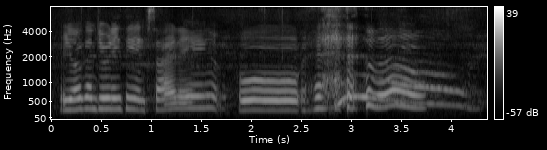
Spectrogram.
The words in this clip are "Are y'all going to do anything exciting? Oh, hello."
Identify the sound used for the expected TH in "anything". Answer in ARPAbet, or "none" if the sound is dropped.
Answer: TH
